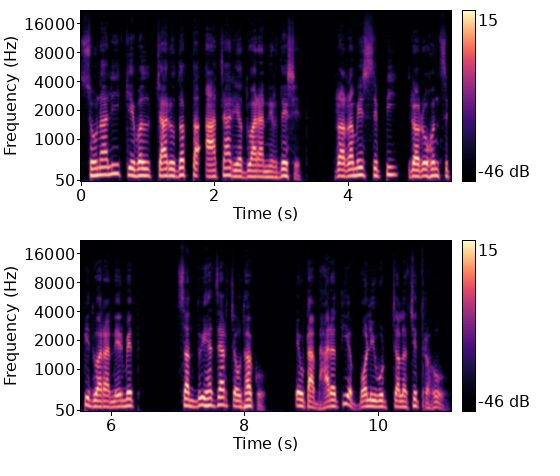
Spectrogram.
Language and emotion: Nepali, neutral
